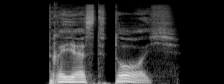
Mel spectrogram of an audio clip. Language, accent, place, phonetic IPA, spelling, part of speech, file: German, Germany, Berlin, [ˌdʁeːəst ˈdʊʁç], drehest durch, verb, De-drehest durch.ogg
- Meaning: second-person singular subjunctive I of durchdrehen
